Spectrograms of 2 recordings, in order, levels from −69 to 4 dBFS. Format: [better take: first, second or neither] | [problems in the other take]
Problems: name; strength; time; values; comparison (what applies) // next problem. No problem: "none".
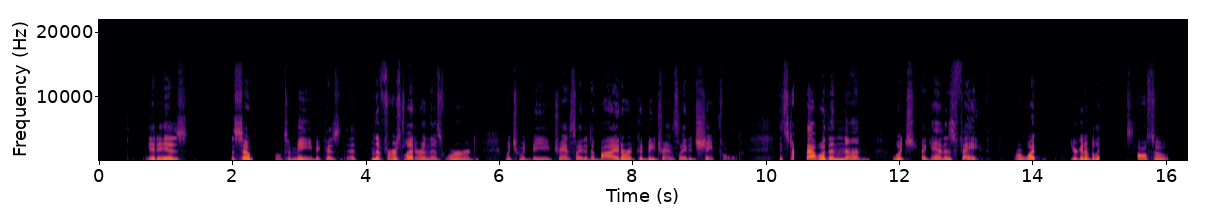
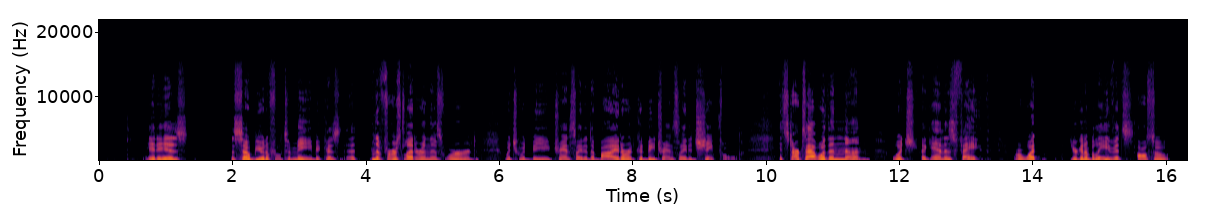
second | audio cutting out; at 2.5 s, at 10 s and at 15 s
